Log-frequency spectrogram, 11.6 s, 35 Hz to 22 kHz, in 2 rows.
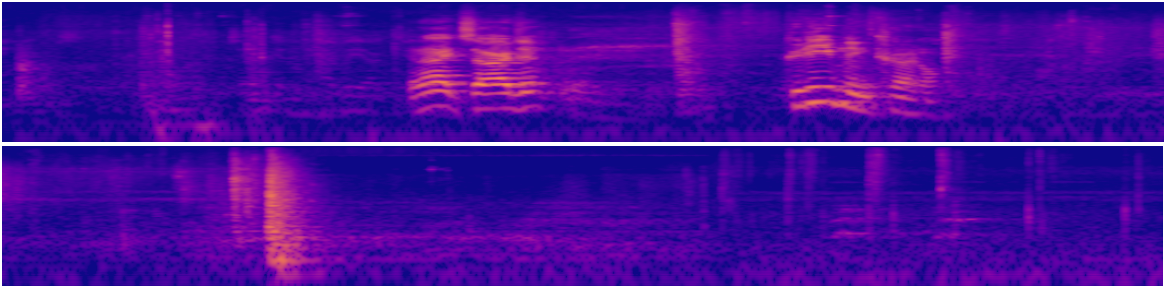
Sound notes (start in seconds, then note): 6.6 door closing; 9.4 insects chirping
